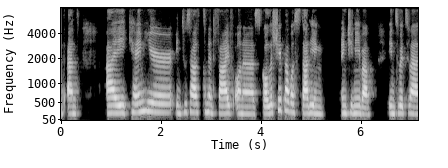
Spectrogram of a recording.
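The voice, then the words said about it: Strong Swiss accent. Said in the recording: “I have a very strong accent... still have a very Swiss accent”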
